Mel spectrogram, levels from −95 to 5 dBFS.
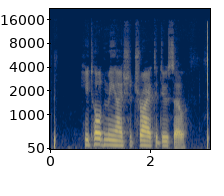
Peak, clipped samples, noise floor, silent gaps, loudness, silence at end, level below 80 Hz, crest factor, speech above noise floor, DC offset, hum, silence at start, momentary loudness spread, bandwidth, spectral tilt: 0 dBFS; under 0.1%; -67 dBFS; none; -23 LUFS; 0.05 s; -52 dBFS; 24 dB; 45 dB; under 0.1%; none; 0.1 s; 11 LU; 15.5 kHz; -6 dB/octave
